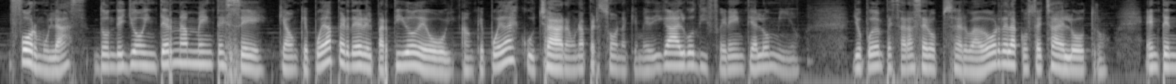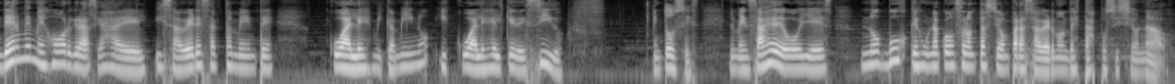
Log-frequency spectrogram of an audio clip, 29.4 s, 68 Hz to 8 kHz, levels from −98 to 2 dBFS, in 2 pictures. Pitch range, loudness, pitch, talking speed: 155-195 Hz, -20 LUFS, 170 Hz, 145 wpm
